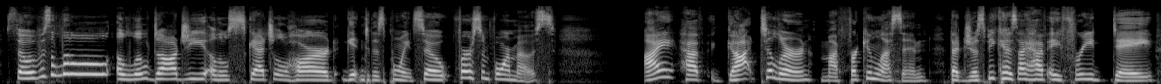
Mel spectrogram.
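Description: A young woman hosting a solo podcast, chatty and self-mocking, her voice husky and a little hoarse from congestion. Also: fairly high pitch, animated, normal speed, fairly bright tone, dry recording, clean studio sound. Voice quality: husky, raspy. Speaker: podcast host.

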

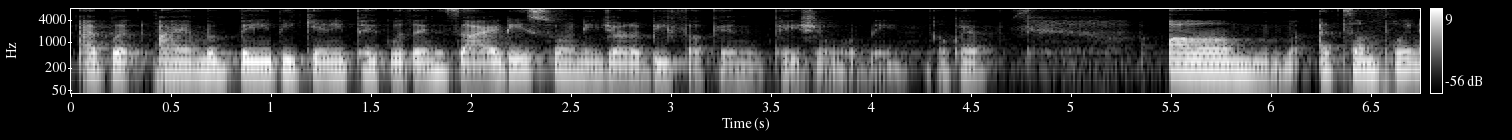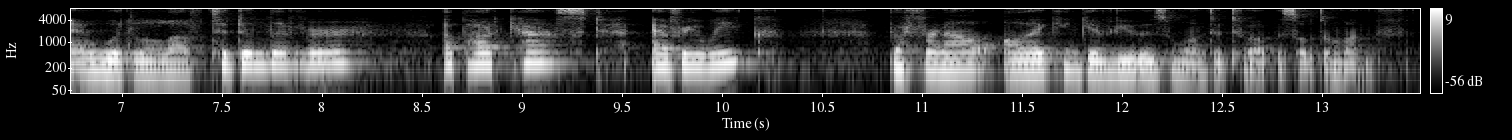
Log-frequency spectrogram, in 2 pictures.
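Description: A woman's voice: sits low, expressive, a little fast, a little mellow. A woman, hosting her own podcast in frank, profane, filler-heavy casual chat. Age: 30s. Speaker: podcast host.

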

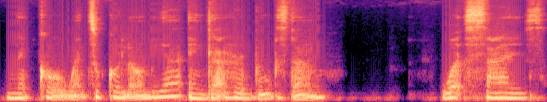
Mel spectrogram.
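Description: A woman's voice: fairly low pitch, slow, creaky, warm tone, husky, low-quality recording. A young woman co-hosting a podcast in casual chat, playful and teasing, laughing often. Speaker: podcast co-host.

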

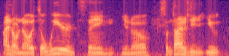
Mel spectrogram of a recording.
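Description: A man with a medium-pitched voice hosts a relaxed, informal conversation. He swears freely as he talks and readily pokes fun at himself. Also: fairly quick. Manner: profane, laughs easily; self-deprecating. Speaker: book review channel host and aspiring writer. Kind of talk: casual chat.

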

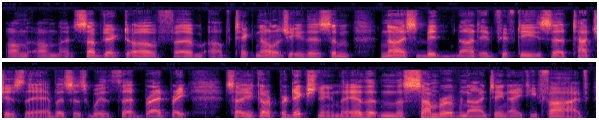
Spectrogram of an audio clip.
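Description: Low-voiced man, dry close recording. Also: moderate pace, a bit bright, dry recording. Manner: hesitant, wryly humorous storytelling. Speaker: podcast co-host. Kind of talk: casual discussion of a radio drama.

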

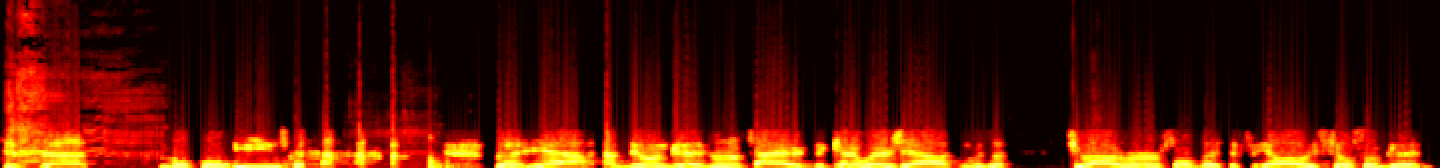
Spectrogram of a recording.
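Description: Male musician calling in, a bit rough-voiced, meandering and halting, on a muffled dry line. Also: a little high, fairly bright tone, no echo. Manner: rambling, many restarts and fillers. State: slightly rough voice after rehearsal. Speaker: musician guest on the phone. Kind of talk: phone interview, reminiscing. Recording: phone call, dull and dry.

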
